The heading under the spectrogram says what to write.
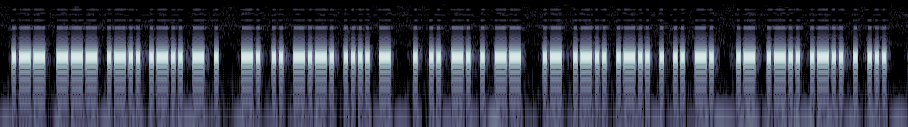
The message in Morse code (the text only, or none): WOLLTE NICHT EINEM ALLEIN ALLES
